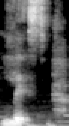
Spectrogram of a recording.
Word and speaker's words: Liis: house and it is I think you pronounce it list because it's l i i s and I've heard many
